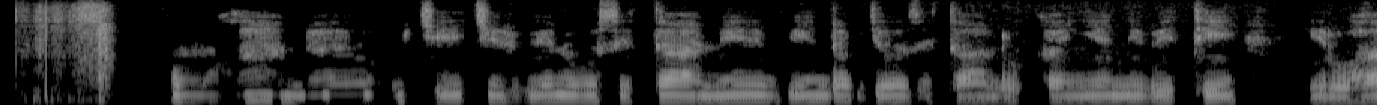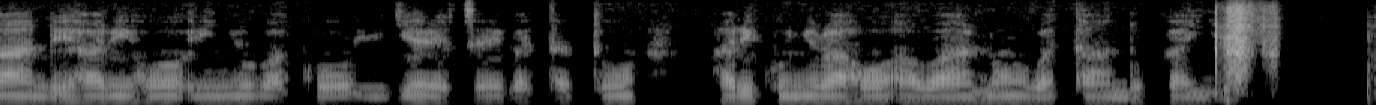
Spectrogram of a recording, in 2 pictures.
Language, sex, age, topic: Kinyarwanda, female, 25-35, government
